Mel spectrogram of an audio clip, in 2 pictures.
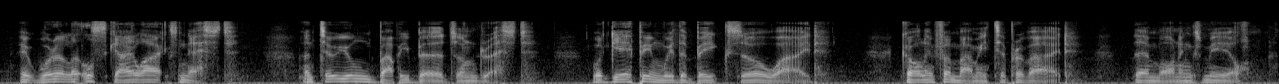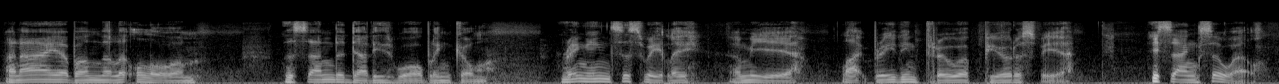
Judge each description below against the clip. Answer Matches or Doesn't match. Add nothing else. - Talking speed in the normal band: Doesn't match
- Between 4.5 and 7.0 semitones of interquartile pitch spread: Doesn't match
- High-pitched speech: Doesn't match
